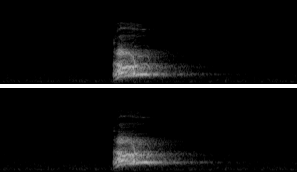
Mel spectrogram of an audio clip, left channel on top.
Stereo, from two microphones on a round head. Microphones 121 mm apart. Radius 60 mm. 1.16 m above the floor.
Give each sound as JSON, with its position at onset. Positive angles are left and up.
{"t": 1.1, "sound": "a dog barking", "side_deg": 40, "distance_m": 0.7}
